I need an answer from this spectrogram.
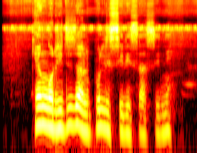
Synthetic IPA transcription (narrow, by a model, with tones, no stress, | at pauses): kɛ˦ŋɔ˨ɾi˨ti˦za˨lpu˦li˨si˨ɾi˨sa˨si˨ni˦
